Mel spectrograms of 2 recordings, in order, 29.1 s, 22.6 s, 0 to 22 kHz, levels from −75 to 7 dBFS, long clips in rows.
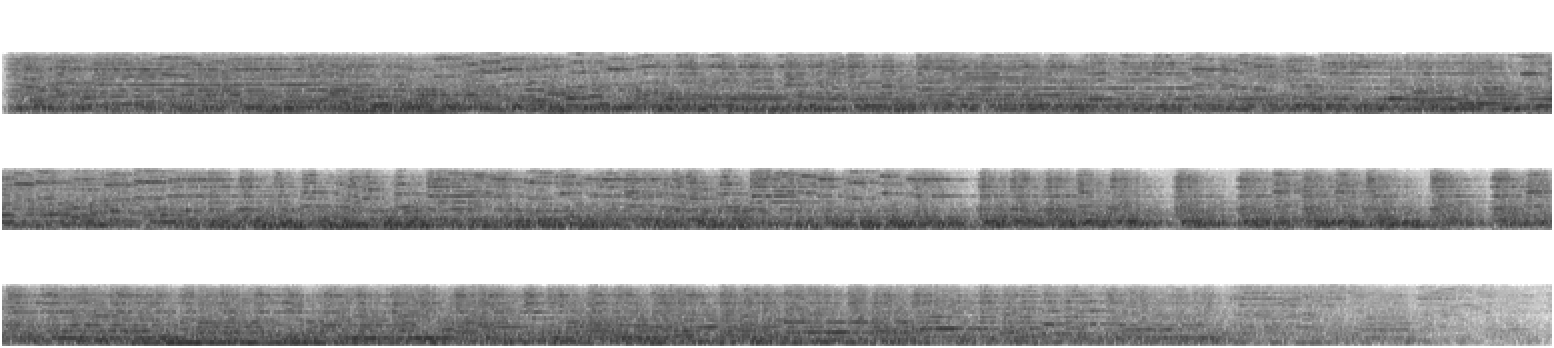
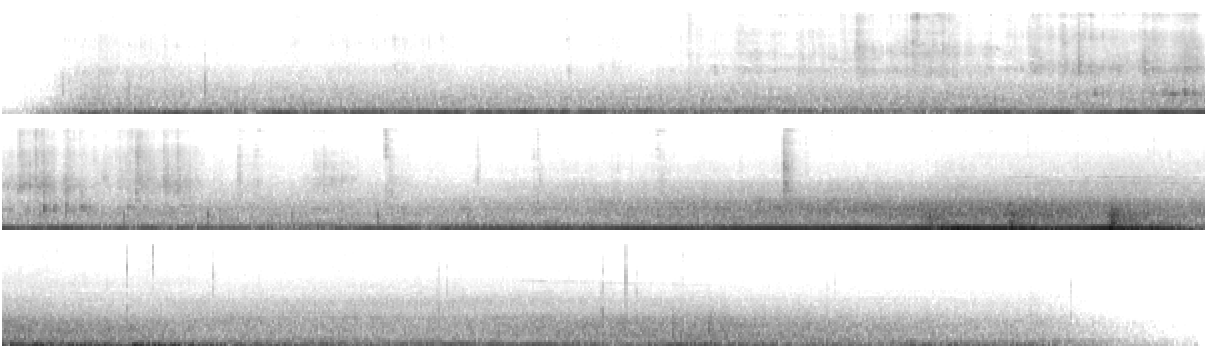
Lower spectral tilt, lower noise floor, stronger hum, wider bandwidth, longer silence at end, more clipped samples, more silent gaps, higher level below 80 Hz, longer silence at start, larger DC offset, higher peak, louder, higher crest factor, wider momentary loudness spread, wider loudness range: first, -10 dB/octave vs -8 dB/octave; second, -39 dBFS vs -59 dBFS; neither; second, 4 kHz vs 7.6 kHz; second, 0 s vs 0.75 s; neither; neither; second, -36 dBFS vs -22 dBFS; second, 0 s vs 0.3 s; neither; second, -10 dBFS vs 0 dBFS; first, -18 LUFS vs -24 LUFS; second, 8 dB vs 22 dB; second, 4 LU vs 20 LU; second, 2 LU vs 17 LU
